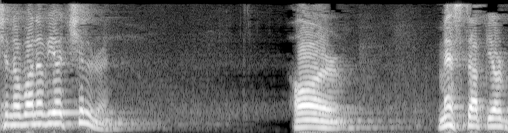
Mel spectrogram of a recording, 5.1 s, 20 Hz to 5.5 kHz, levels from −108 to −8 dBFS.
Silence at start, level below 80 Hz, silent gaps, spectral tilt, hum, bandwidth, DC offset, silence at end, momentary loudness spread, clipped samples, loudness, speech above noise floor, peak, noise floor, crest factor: 0 s; -56 dBFS; none; -7 dB/octave; none; 5.2 kHz; under 0.1%; 0 s; 15 LU; under 0.1%; -14 LUFS; 48 dB; -2 dBFS; -61 dBFS; 14 dB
